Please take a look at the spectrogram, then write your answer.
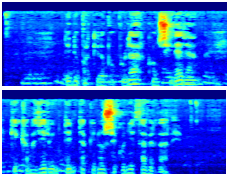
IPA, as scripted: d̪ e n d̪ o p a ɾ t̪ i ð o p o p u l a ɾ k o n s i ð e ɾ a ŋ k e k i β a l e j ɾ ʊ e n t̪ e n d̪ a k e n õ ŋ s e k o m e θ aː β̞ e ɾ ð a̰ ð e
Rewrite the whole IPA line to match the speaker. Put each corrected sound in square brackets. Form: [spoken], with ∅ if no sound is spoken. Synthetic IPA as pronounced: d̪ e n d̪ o p a ɾ t̪ i ð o p o p u l a ɾ k o n s i ð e ɾ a ŋ k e k [a] β a [ʎ] e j ɾ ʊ [i] n t̪ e n [t̪] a k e n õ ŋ s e k o [ɲ] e θ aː β̞ e ɾ ð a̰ ð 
